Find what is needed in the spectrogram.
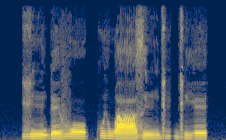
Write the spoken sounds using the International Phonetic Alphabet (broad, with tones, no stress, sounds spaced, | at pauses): ɣ ĩ˨ ɗ e˨ v oː˦˨ kʷ i˦ w aː˨ z ĩ˨ ɡ i˦ ɡ i˨ j e˦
